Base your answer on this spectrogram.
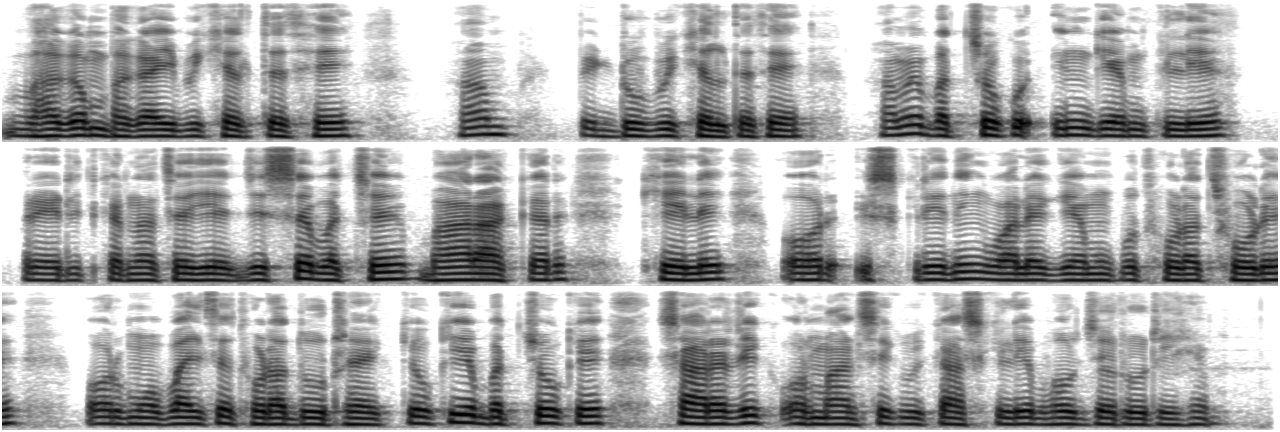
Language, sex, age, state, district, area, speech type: Hindi, male, 30-45, Madhya Pradesh, Bhopal, urban, spontaneous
